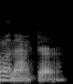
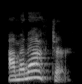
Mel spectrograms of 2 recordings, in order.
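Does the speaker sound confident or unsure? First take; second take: unsure; confident. First: It is said meekly, without confidence. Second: It is said firmly, with confidence. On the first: The speaker does not fully believe it. The speaker calls it wrong. "I wasn't saying it with confidence" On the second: The speaker firmly believes it. The speaker calls it right. "Say it with confidence"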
